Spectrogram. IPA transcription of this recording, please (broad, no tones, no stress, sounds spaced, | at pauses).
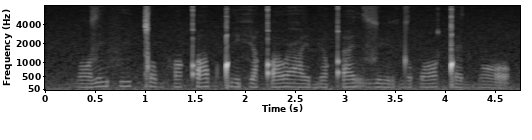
b ɔ z i f i ǀ o b h ɔ qʼ ɔ b ǃ i fʲ ɛ qʼ o ʕ e b y qʼ e r z y r d o f ɔ ǃ ɛ d b ɔ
